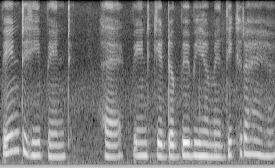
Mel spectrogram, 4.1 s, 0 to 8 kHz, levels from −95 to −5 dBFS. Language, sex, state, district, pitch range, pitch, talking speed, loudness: Hindi, female, Bihar, West Champaran, 215-235 Hz, 230 Hz, 175 wpm, -19 LUFS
